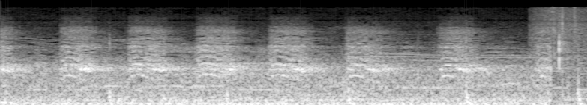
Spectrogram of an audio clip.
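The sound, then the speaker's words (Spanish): Birds screech and caw in a steady, harsh run of repeated calls, about seven loud rasping bursts in a row over a constant noisy background, with no voices present. “Pero no se pudo conseguir que hablaran como los hombres, solo chillaban, cacareaban y graznaban.”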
